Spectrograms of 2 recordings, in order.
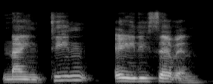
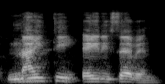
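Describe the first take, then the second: First: Put-on Nineteen eighty-seven with teen clearly marked; teacher sets one year against another; clear contrast, teen stressed. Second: Ninety eighty-seven with the weight on the first syllable of Ninety; teacher gives the contrasting number; contrast, stress on nine. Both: Shown as a demonstration. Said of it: "listen to the difference".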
